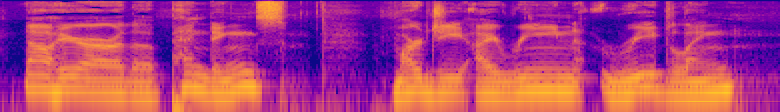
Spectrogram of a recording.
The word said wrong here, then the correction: Readinger: Reedinger, age 76, and that's spelled Readinger.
